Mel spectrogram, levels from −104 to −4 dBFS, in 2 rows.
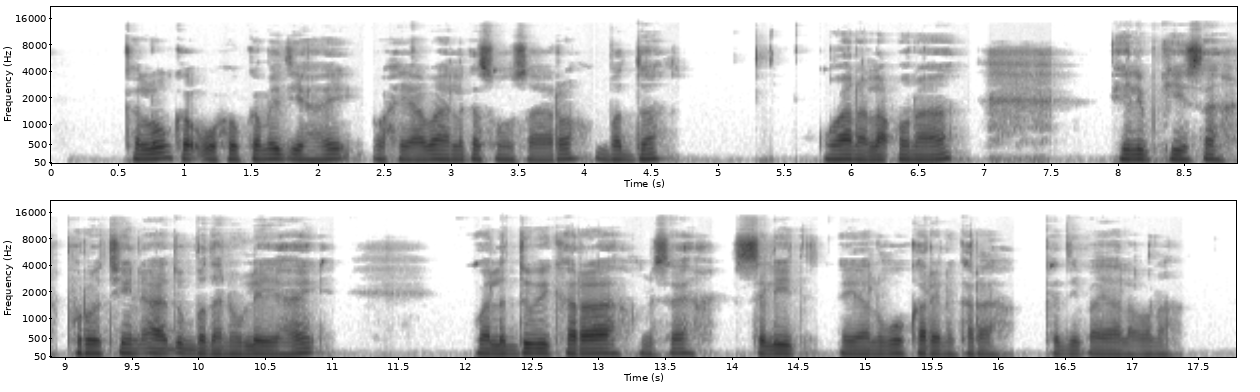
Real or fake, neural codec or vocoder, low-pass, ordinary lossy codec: real; none; 14.4 kHz; AAC, 64 kbps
